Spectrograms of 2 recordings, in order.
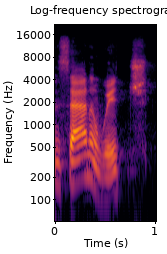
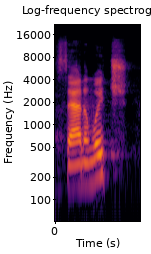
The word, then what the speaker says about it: sandwich: I'd like a half sandwich를 빨리 하면 sandwich. sand 할 때 드 발음이 사라지는 거예요. sandwich.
